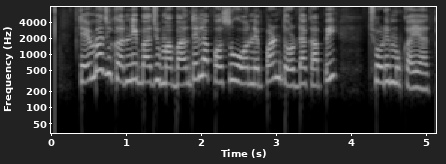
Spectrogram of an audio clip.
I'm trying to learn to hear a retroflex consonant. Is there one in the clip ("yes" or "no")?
yes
